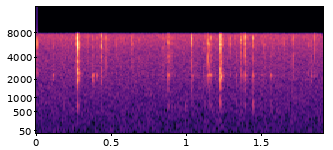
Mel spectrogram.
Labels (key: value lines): label: ambient
recorder: HydroMoth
